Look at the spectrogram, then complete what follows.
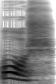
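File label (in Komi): "ош", Komi, female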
